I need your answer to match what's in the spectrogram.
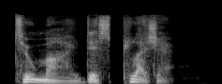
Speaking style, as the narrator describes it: the Bayenry daughter snarled

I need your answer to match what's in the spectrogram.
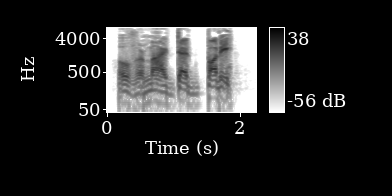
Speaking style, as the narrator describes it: he snarled

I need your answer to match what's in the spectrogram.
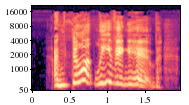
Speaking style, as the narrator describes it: I yell

